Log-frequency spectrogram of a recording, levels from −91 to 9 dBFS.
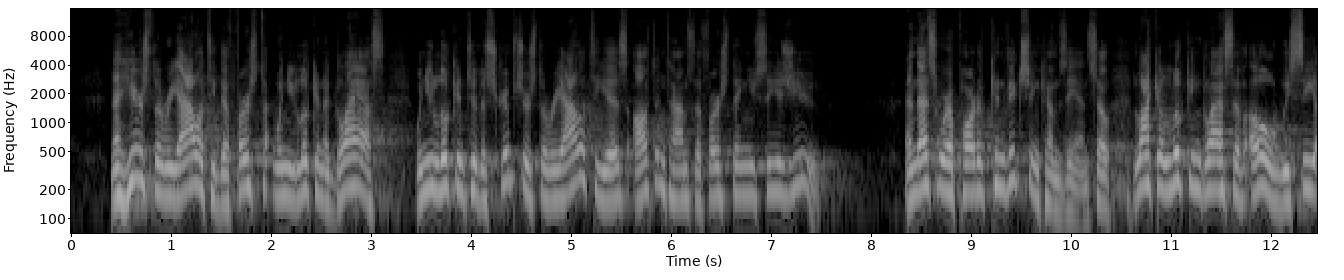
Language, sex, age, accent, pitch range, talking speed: English, male, 50-69, American, 165-200 Hz, 230 wpm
